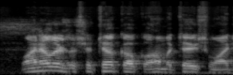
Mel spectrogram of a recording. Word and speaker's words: Skiatook: Shiatook area? Where is Shiatook? It's Chatook is how you say it.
